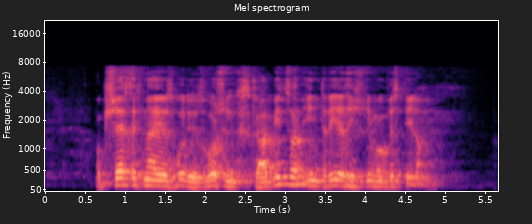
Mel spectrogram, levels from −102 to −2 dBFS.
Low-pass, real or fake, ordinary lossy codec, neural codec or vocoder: 7.2 kHz; fake; none; codec, 16 kHz, 4 kbps, FreqCodec, larger model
